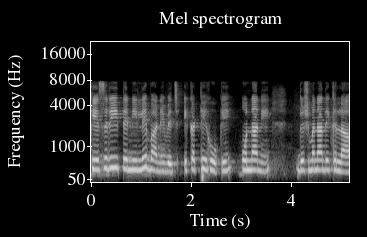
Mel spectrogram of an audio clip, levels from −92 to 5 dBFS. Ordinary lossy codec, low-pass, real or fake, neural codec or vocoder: none; none; real; none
